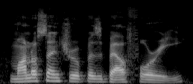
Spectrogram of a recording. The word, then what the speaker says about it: Monocentropus balfouri: world is the m balfouri or the balfouri i've been corrected recently by a latin speaker so it's pronounced m monocentropus balfouri and they are the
